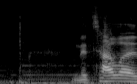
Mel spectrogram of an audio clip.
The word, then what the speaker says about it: Nutella: I pronounce it Nutella. Nutella is the proper way to say it.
